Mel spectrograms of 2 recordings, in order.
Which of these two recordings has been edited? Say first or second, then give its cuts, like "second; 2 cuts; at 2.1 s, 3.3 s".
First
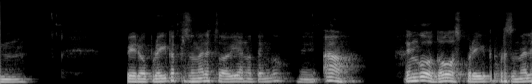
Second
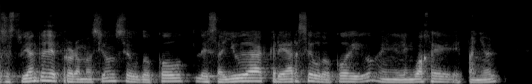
first; 1 cut; at 4.0 s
